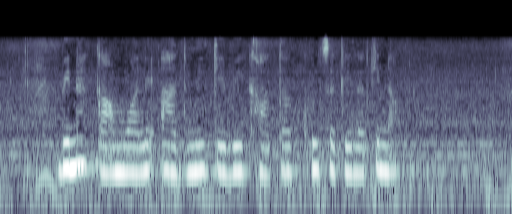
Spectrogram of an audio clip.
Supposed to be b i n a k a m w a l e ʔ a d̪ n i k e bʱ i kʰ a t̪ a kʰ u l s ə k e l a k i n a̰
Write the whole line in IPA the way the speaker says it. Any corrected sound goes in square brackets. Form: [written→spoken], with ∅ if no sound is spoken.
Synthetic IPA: b i n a k a m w a l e ʔ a d̪ [n→m] i k e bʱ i kʰ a t̪ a kʰ u l s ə k e l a k i n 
